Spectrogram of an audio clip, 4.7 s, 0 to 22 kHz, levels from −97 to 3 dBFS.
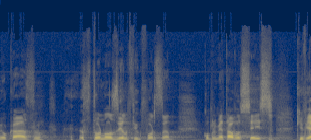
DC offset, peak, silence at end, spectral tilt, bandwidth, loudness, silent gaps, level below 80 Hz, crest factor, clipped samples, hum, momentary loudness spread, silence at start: under 0.1%; -6 dBFS; 0 s; -4 dB/octave; 18.5 kHz; -30 LUFS; none; -56 dBFS; 22 dB; under 0.1%; none; 14 LU; 0 s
